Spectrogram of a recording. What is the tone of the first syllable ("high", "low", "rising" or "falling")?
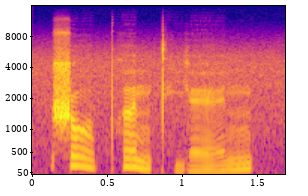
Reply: falling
